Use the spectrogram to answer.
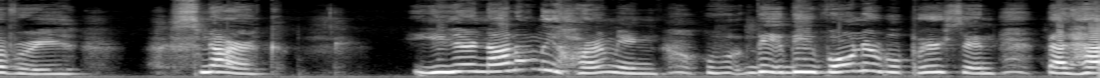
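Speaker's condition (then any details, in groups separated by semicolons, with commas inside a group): Cerebral palsy, severe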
